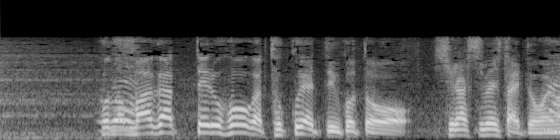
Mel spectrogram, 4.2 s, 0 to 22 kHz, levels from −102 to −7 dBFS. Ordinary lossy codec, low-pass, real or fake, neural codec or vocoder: none; 7.2 kHz; real; none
